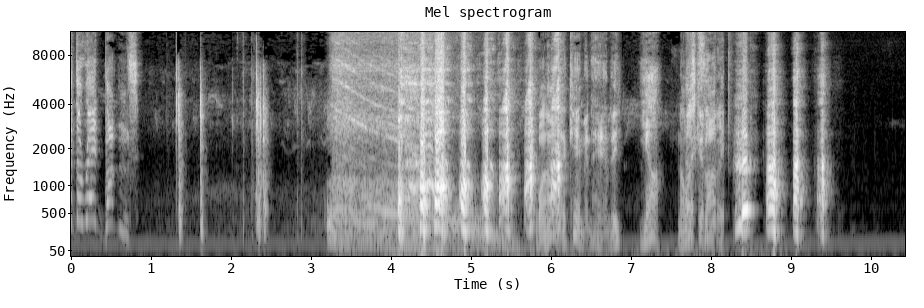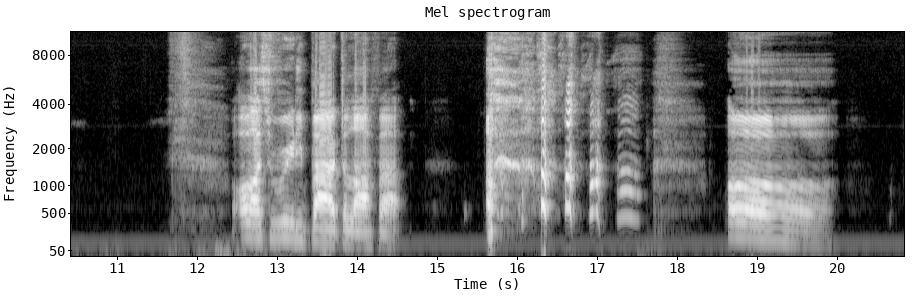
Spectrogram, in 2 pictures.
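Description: Cartoon men speak with animation.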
